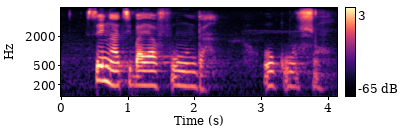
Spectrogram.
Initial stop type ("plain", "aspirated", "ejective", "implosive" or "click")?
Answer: aspirated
